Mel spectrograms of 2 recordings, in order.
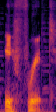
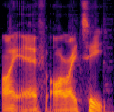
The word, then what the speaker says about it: Ifrit: So saying it phonetically, it looks like it says Ifrit. I-F-R-I-T.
